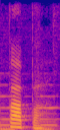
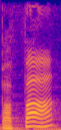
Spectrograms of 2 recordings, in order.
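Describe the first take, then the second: First: The stress is on the first syllable. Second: The stress is on the second syllable. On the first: "El acento está aquí" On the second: "Esta palabra lleva tilde en la segunda sílaba"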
